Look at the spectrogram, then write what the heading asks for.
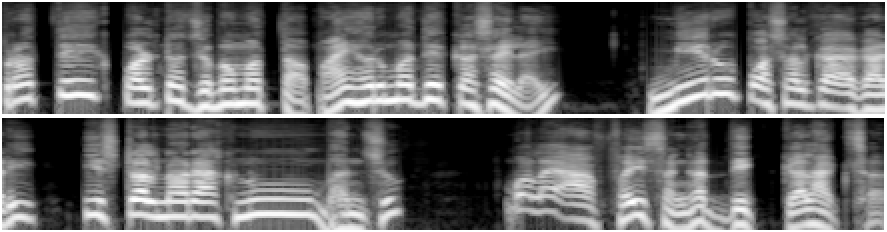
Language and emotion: Nepali, disgusted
